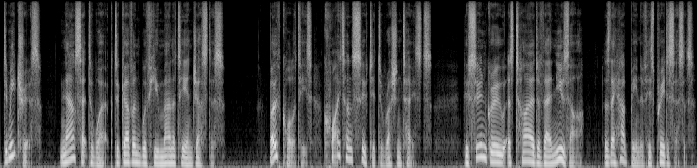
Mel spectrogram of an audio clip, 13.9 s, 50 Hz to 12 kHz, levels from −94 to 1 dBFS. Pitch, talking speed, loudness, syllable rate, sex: 120 Hz, 145 wpm, -20 LUFS, 4.7 syllables/s, male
